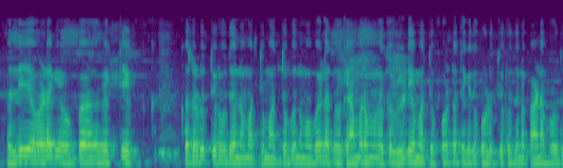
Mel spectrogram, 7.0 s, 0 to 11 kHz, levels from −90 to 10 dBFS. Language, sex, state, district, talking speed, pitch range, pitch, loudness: Kannada, male, Karnataka, Bangalore, 135 wpm, 115-120 Hz, 120 Hz, -18 LUFS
